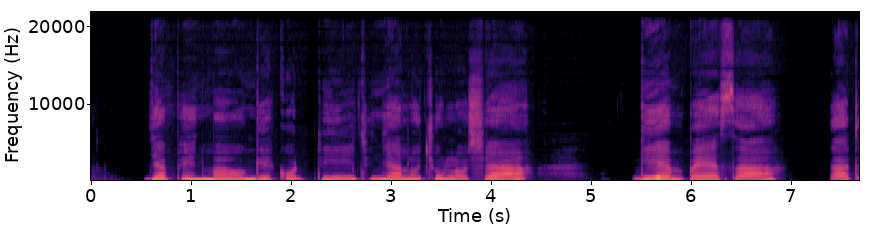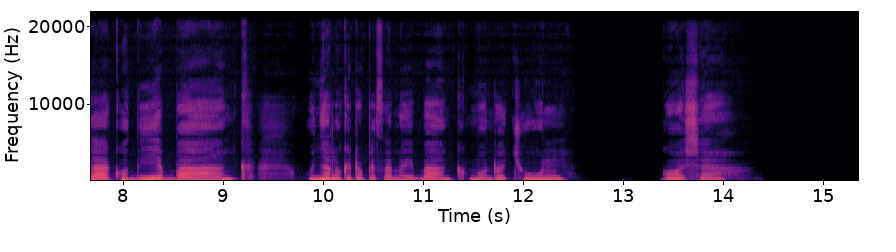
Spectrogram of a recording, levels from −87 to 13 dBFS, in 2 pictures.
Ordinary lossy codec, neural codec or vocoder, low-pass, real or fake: none; none; none; real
